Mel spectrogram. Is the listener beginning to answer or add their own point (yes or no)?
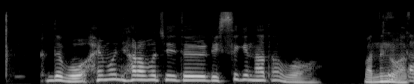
yes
